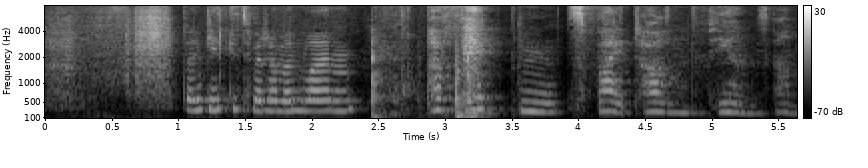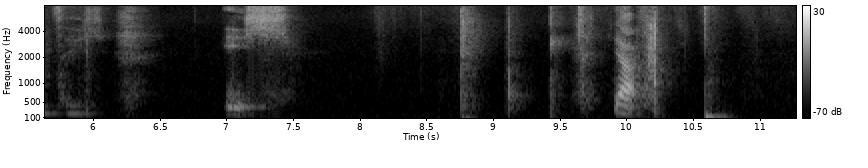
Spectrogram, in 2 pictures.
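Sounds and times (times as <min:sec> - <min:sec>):
speech: 0:01.0 - 0:06.4, 0:07.0 - 0:07.5, 0:09.9 - 0:10.3
clapping sounds: 0:08.7 - 0:09.8.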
